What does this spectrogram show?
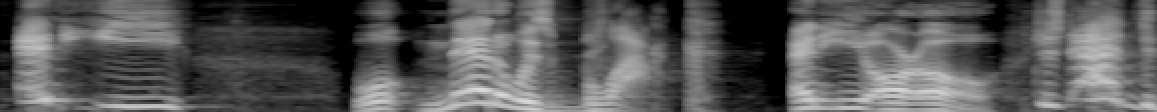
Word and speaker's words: Nero: Nero, 2 syllables. 1 letter difference.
